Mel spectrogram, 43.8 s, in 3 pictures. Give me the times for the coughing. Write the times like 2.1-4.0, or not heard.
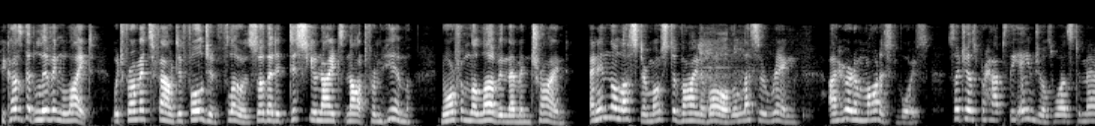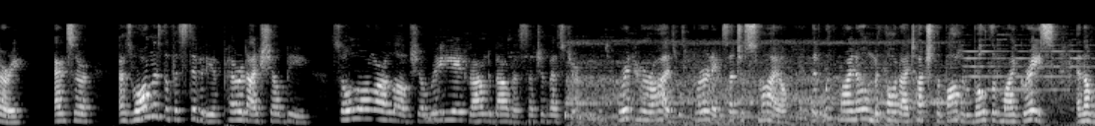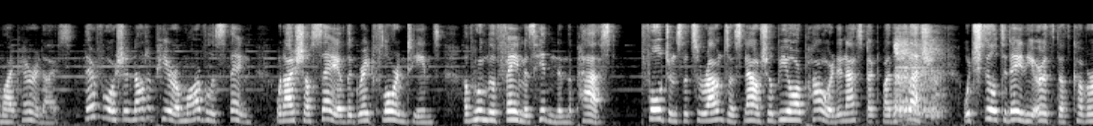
9.2-10.8, 41.0-41.8.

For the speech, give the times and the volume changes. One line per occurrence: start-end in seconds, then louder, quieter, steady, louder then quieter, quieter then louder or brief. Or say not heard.
0.0-43.7 quieter then louder.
